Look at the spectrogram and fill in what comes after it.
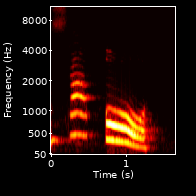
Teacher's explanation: sapo é com S, mas saiu com som de Z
